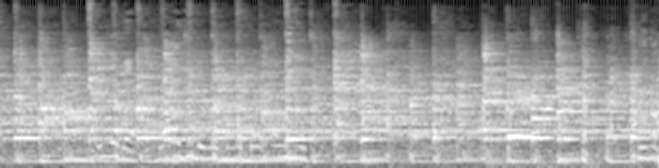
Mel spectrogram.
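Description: Igorot flat gongs (gangsa) beaten in a steady, repeating rhythm as dance accompaniment, their metallic tones ringing on between strikes.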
